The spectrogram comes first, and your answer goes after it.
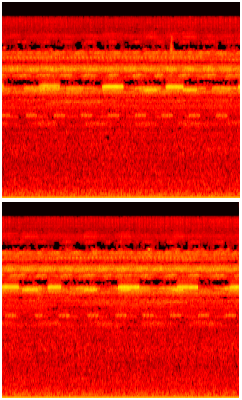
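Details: Evening chorus of crickets in a peaceful park, a continuous high shimmering trill with louder pulsed chirps recurring roughly every second, no other clear sounds.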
